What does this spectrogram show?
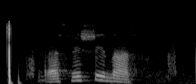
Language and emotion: Russian, neutral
